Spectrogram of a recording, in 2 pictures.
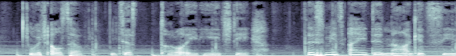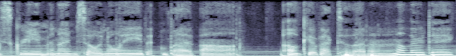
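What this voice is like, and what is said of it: Whispering, hushed voice. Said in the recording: “I'm kind of whispering, because everybody's in the house. And I'm trying not to draw attention to myself”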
